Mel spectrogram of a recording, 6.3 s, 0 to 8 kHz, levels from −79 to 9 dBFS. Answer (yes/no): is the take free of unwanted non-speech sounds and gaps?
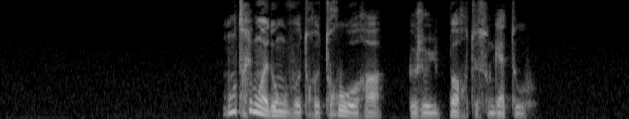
yes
